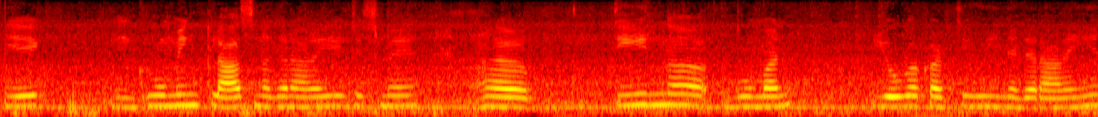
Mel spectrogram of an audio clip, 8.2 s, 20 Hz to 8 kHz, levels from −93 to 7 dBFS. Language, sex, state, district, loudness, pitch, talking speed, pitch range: Hindi, female, Chhattisgarh, Raigarh, -30 LUFS, 215 Hz, 140 wpm, 205-225 Hz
